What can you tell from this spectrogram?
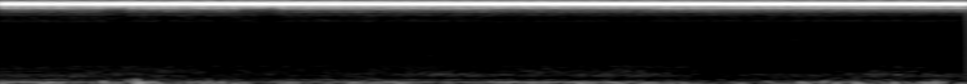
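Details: Okinawan Iwasaki grass cicada, Mogannia minuta, producing a sustained, level, hissing high-pitched tone throughout, with faint low-frequency rumble in the background.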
